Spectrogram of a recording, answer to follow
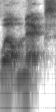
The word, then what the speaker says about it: WellMXS: And to your point, speaking of the name, just to take that head on, they basically, their official name is WellMix, is how they pronounce the WellMXS, and that came from a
